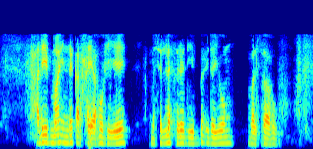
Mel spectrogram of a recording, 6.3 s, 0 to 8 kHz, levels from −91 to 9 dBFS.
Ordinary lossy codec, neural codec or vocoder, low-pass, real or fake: AAC, 16 kbps; none; 7.2 kHz; real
